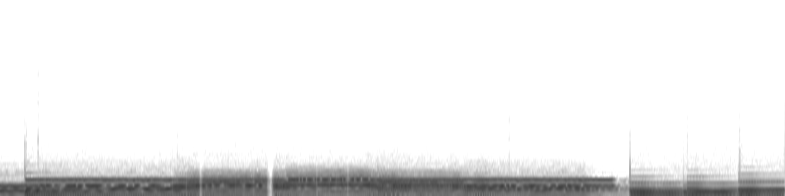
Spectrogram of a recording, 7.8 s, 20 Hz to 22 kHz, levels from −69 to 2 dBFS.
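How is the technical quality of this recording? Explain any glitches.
The recording has one fault, repeated stalls (stutter), in two bursts. From 1.59 to 2.75 s, the music hitches about a dozen times, with the longest hold around 55 ms. From 3.16 to 3.60 s, five shorter hitches follow, none over about 12 ms. Audio packets arrived more slowly than playback consumed them, so the jitter buffer kept running dry and the receiver stretched the last sound to fill each gap. Nothing is lost, but the music drags and jerks. A spectrogram would show short smeared or repeated vertical slices, and the waveform would show brief repeated cycles instead of new material.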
